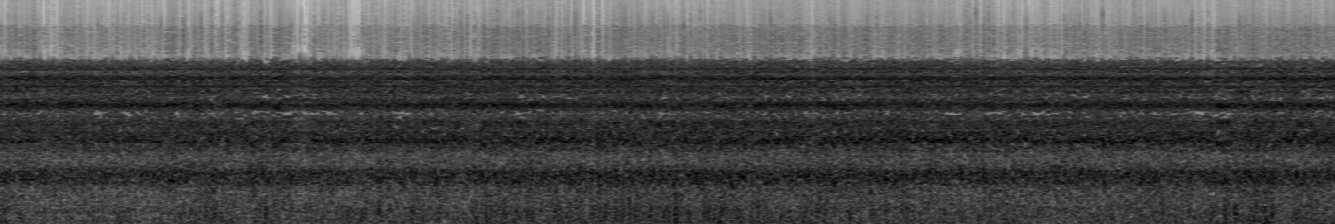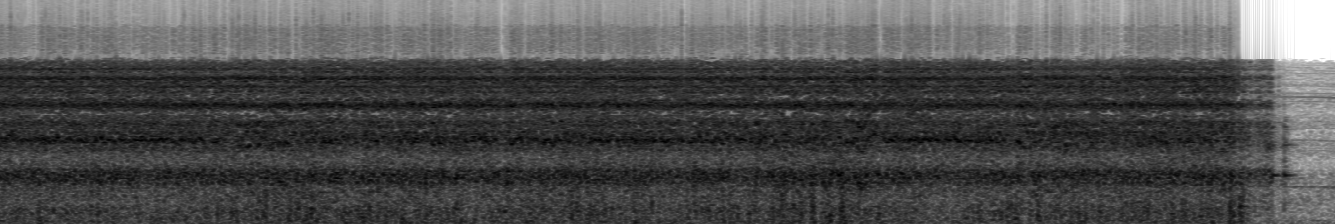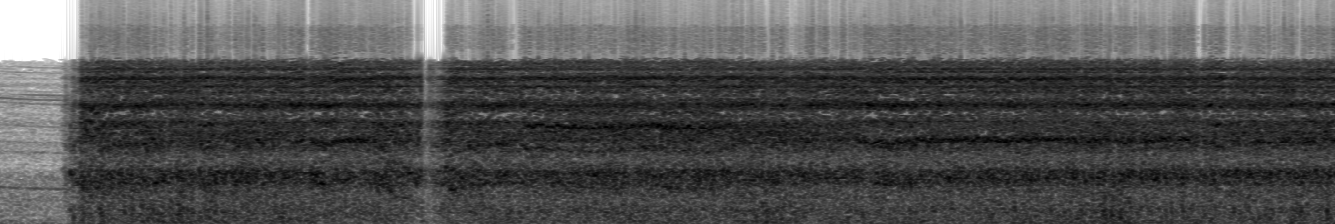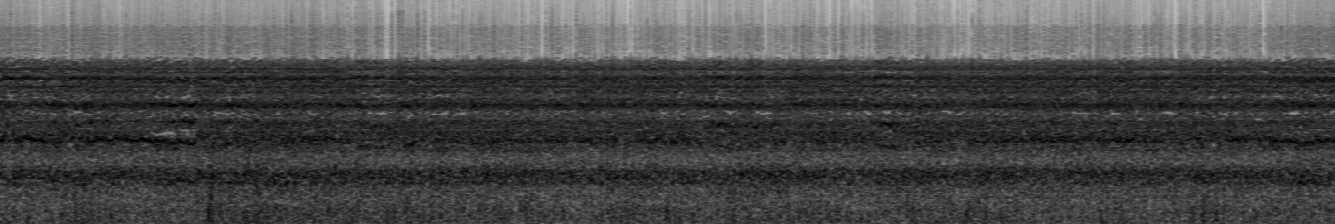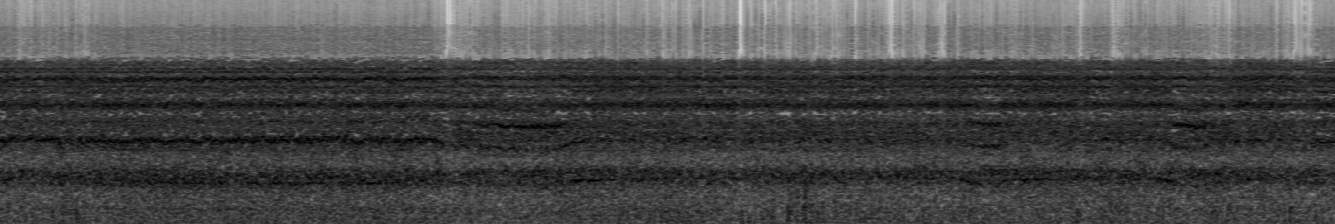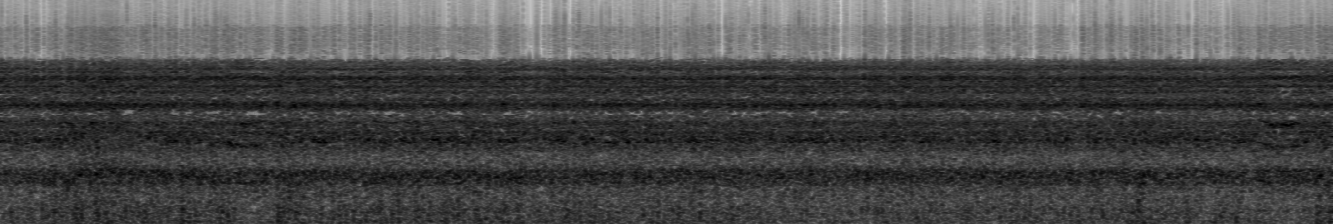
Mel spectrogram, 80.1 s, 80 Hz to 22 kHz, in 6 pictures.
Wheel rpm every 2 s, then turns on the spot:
230, 230, 230, 230, 230, 230, 230, 230, 230, 230, 230, 230, 210, 30, 220, 150, 210, 230, 230, 230, 230, 230, 230, 230, 230, 230, 230, 220, 210, 220, 230, 230, 230, 240, 240, 230, 230, 230, 230, 230.
none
